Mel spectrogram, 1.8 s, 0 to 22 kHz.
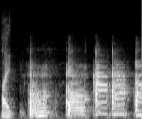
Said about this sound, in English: It sounds like a really good solid state amp to me. Yeah. It definitely reminds me of using the Acoustic 150. It's got kind of that dry, punchy, barky kind of sound. Yeah.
